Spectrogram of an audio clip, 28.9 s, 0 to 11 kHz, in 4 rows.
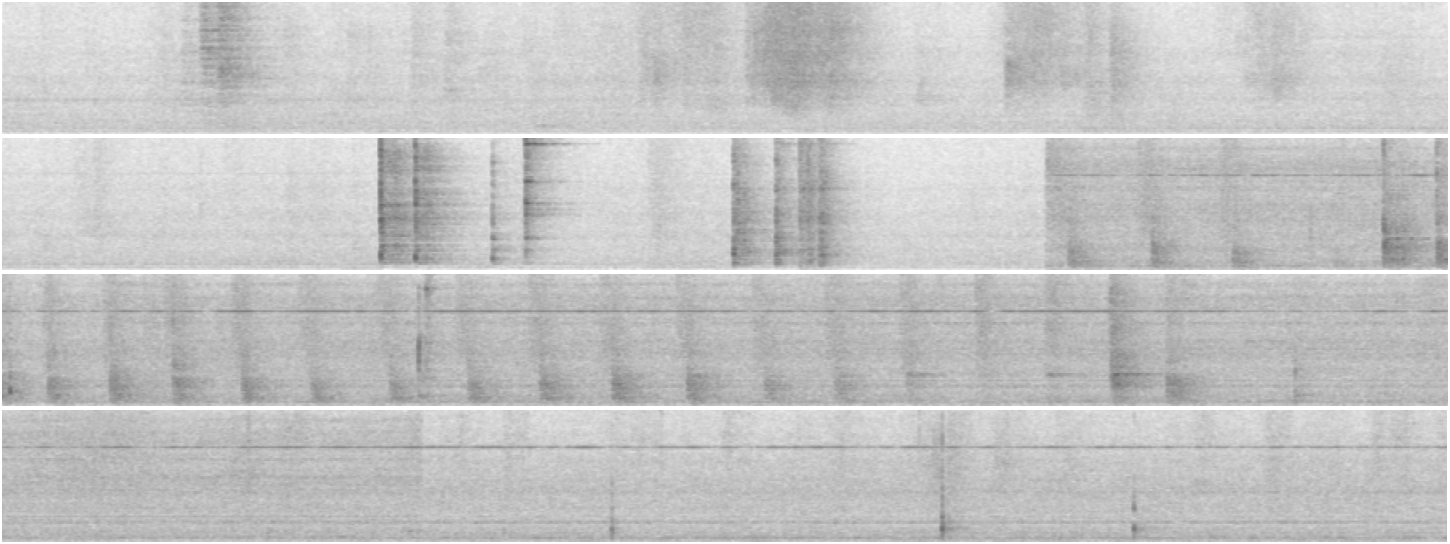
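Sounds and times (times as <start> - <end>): kitchen equipment humming: 12.5 - 28.9.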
